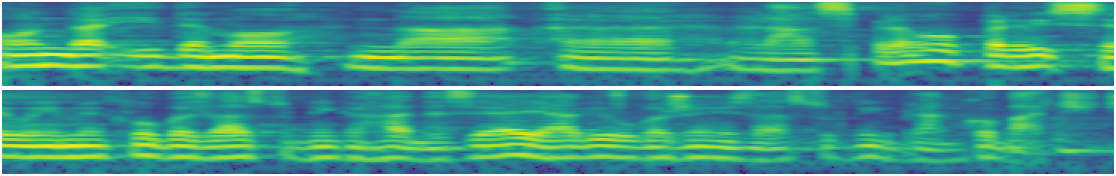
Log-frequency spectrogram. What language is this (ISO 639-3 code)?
hrv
